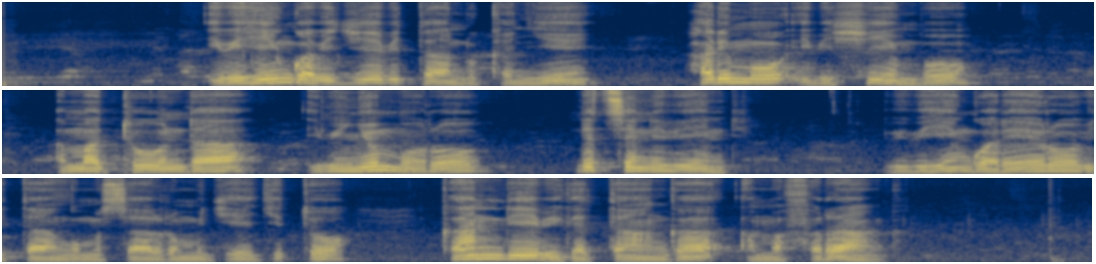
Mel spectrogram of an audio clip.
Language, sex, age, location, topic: Kinyarwanda, female, 18-24, Huye, agriculture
